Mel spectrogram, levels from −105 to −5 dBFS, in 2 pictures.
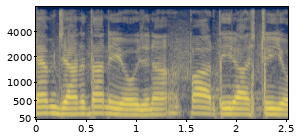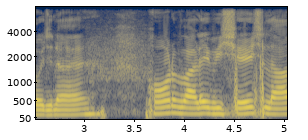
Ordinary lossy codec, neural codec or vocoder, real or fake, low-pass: none; none; real; 7.2 kHz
